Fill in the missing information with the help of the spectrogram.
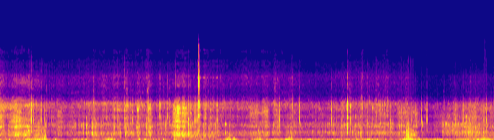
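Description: Mountain bike riding fast down dirt singletrack: wind buffeting the microphone over the tyres rolling on dirt, with frequent knocks and rattles as the bike goes over bumps and roots.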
